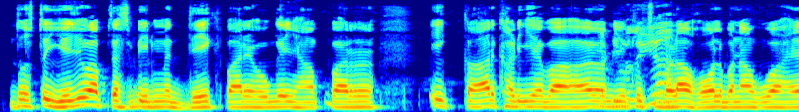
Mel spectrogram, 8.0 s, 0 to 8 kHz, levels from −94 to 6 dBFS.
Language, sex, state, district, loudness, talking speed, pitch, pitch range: Hindi, male, Uttar Pradesh, Jalaun, -20 LUFS, 185 wpm, 145 Hz, 140-150 Hz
